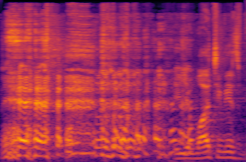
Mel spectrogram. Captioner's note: both laugh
